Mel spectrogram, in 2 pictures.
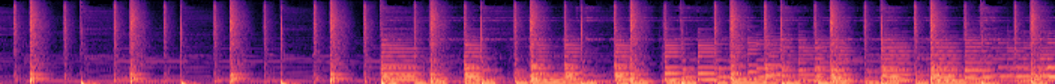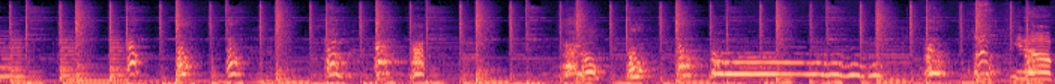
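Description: Dogs bark out a jingly Christmas melody over a bouncy musical backing, the barks pitched and sequenced into a tune, with rapid rhythmic yips and a few whining notes near the end.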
